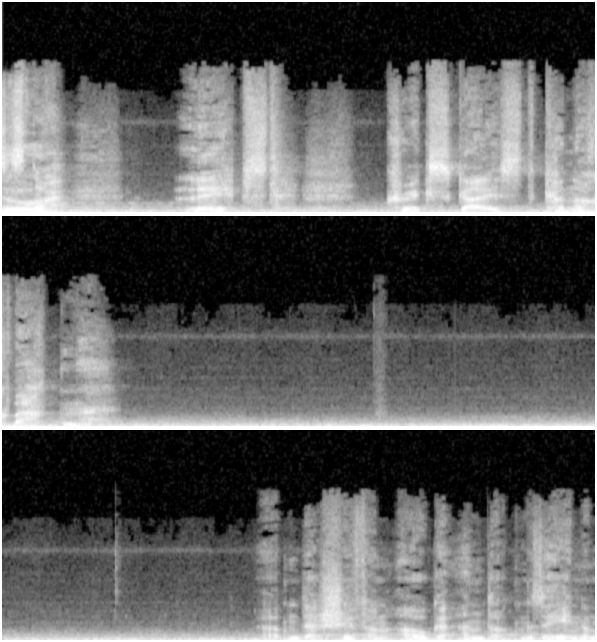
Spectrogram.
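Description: A man speaks in a low, weary voice close to the microphone.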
